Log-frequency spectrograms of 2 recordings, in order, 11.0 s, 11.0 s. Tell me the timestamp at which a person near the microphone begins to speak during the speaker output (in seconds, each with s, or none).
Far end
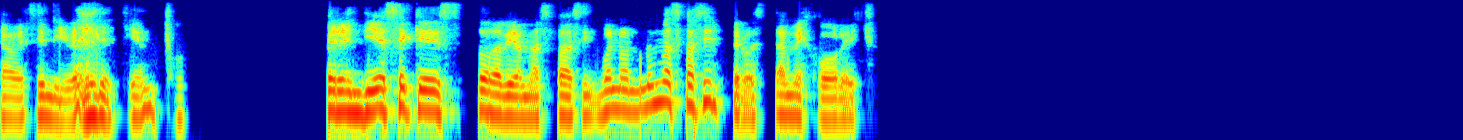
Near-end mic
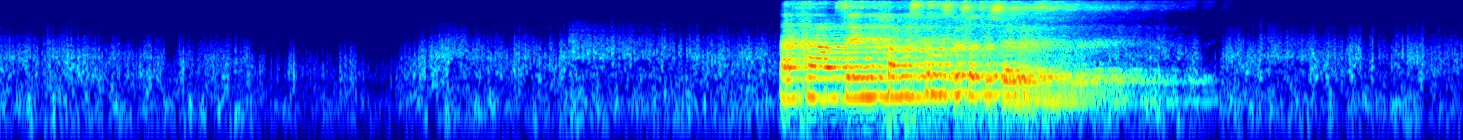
5.8 s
